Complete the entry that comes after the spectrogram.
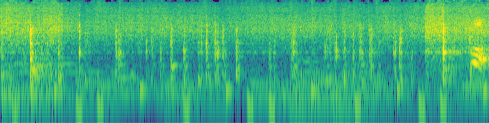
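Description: Chopped onions fry and sizzle in a pan for fried rice, a steady close hiss with scraping and stirring knocks throughout, loudest at the start and end.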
